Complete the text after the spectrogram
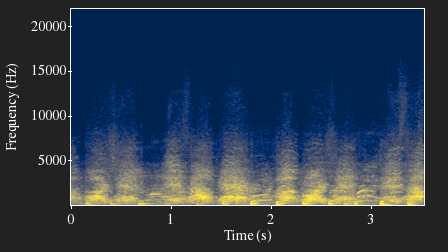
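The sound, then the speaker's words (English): A large protest crowd outside the Supreme Court chants the slogan "My body, my choice" in unison, many voices rising and falling in a steady, repeating rhythm, loud with an outdoor, open-air feel. “As the news spread, a crowd started to form outside the Supreme Court.”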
